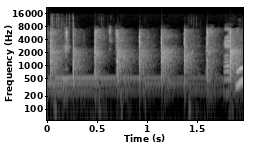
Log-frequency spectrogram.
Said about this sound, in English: You know what? I want to give a round of applause, to all the parents, firstly. I'm going to do my clap for the parents.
